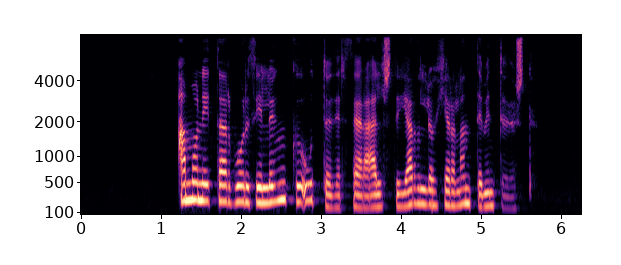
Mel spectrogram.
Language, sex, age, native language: Icelandic, female, 40-49, Icelandic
